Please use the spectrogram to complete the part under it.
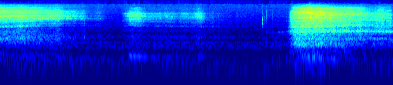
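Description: Slow, deep yoga breaths are taken during a hamstring stretch: soft inhales and exhales close to the mic, ending in a long, strong exhale, with no talking.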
